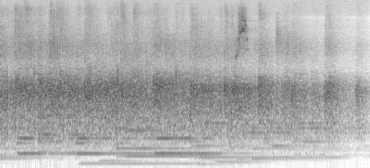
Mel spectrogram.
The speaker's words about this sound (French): Bienvenue au messager. Nous allons l'encourager par les acclamations.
